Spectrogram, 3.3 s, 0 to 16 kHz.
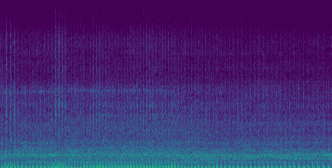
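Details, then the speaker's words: New 2021 Predator 212cc 6.5 hp 4-stroke engine, first start after unboxing and adding oil: quick, even single-cylinder putter at steady speed with no misses or knocks; strong and healthy. "yo this thing got power you can hear it oh yeah this is nice dude"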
